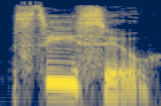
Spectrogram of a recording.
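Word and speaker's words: sisu: made me chuckle was it remind me of my mother my mother's name was Susan sure C Su SE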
